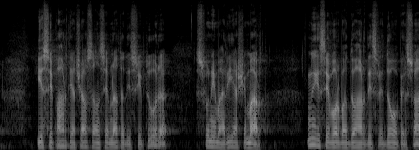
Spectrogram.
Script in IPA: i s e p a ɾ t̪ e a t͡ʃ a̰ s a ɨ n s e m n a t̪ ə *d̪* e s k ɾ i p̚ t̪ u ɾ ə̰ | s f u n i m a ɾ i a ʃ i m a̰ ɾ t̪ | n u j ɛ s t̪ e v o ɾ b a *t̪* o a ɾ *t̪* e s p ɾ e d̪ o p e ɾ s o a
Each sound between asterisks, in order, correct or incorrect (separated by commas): correct, incorrect, incorrect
